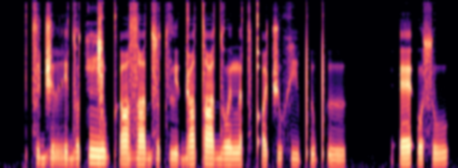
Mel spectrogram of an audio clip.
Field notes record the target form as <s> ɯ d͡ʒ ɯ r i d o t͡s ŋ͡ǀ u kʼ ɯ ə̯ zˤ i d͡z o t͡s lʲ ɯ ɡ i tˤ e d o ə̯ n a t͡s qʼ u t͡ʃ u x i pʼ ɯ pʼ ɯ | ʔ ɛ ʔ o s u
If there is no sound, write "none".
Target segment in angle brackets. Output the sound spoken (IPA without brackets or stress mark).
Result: t͡s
